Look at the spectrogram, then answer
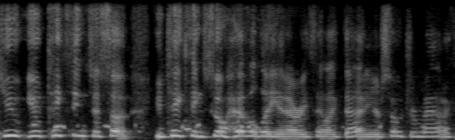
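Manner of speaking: very high, heated, angry delivery. Retelling what a roommate said back after getting really mad: imitating someone talking angrily. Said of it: "really mad".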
